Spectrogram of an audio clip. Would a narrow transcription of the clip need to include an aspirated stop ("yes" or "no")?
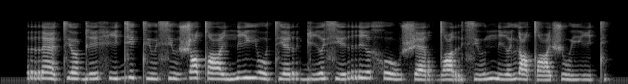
no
